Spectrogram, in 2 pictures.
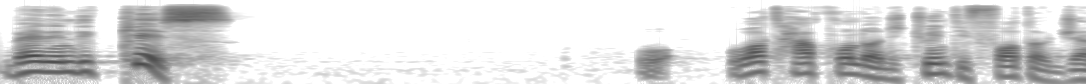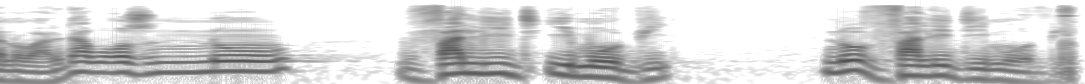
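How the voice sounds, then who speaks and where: A man with a Nigerian accent, a lawyer and guest on a studio interview, speaking in a formal, deliberate and emphatic way. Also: mid-range voice, sing-song, mellow. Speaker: guest, lawyer and secretary general.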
